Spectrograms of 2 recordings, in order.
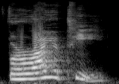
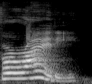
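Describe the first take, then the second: First: The t sound is clearly pronounced. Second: The t sound is dropped. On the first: "이렇게 T 발음을 살려서 발음하셔도 괜찮아요" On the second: "이렇게 T 발음 먹으셔도 되고"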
